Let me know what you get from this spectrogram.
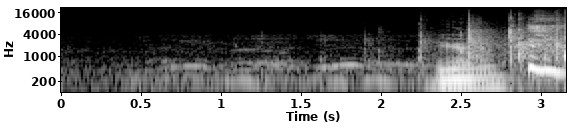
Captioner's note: audience cheers and claps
